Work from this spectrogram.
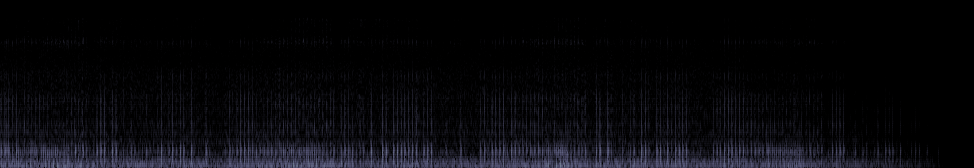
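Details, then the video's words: Cat purring with a strong low rumble, breath cycles marked by gentle surges, holding steady before fading out and ending in silence near the close. "Cat Purring Sound Effect"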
